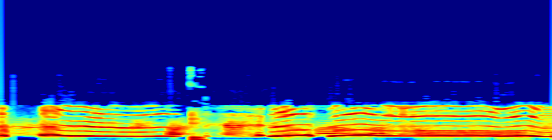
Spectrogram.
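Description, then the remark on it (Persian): A person on a phone call wails loudly in long, drawn-out, quavering cries of exaggerated mourning, as if practicing mourning, pausing briefly with a sob-like catch before resuming the sustained, theatrical crying. “دوباره داری تمرین عزاداری میکنی”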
